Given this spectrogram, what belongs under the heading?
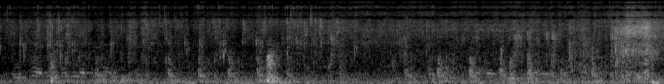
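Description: Water runs and trickles across a sloped floor at a house construction site, a steady wash of flow under fairly continuous nearby talk, with louder splashing near the end.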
